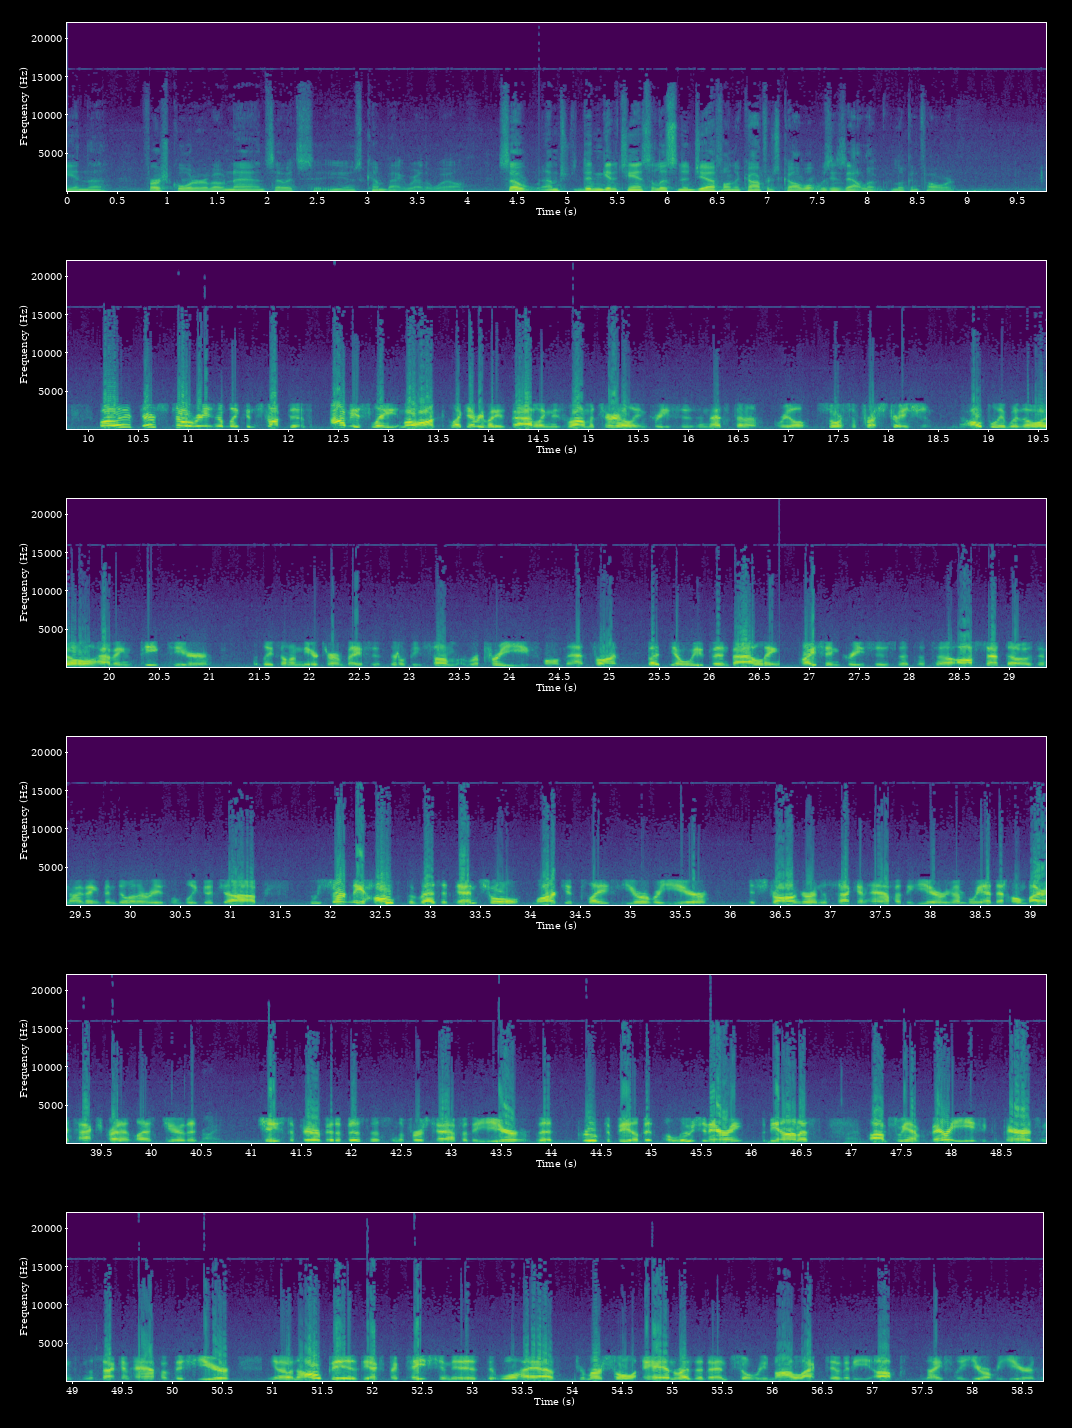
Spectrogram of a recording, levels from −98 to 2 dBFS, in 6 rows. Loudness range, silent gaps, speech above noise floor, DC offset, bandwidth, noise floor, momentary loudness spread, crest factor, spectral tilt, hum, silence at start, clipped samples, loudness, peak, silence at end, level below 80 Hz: 7 LU; none; 34 dB; under 0.1%; 16.5 kHz; -52 dBFS; 14 LU; 14 dB; -4.5 dB/octave; none; 0 s; under 0.1%; -17 LUFS; -4 dBFS; 0.1 s; -54 dBFS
